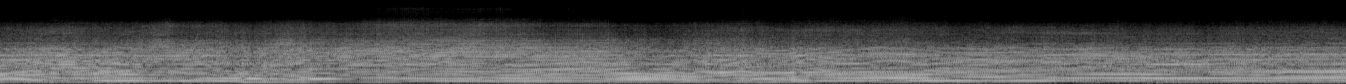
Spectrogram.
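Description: Spinning tyres screech on tarmac.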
